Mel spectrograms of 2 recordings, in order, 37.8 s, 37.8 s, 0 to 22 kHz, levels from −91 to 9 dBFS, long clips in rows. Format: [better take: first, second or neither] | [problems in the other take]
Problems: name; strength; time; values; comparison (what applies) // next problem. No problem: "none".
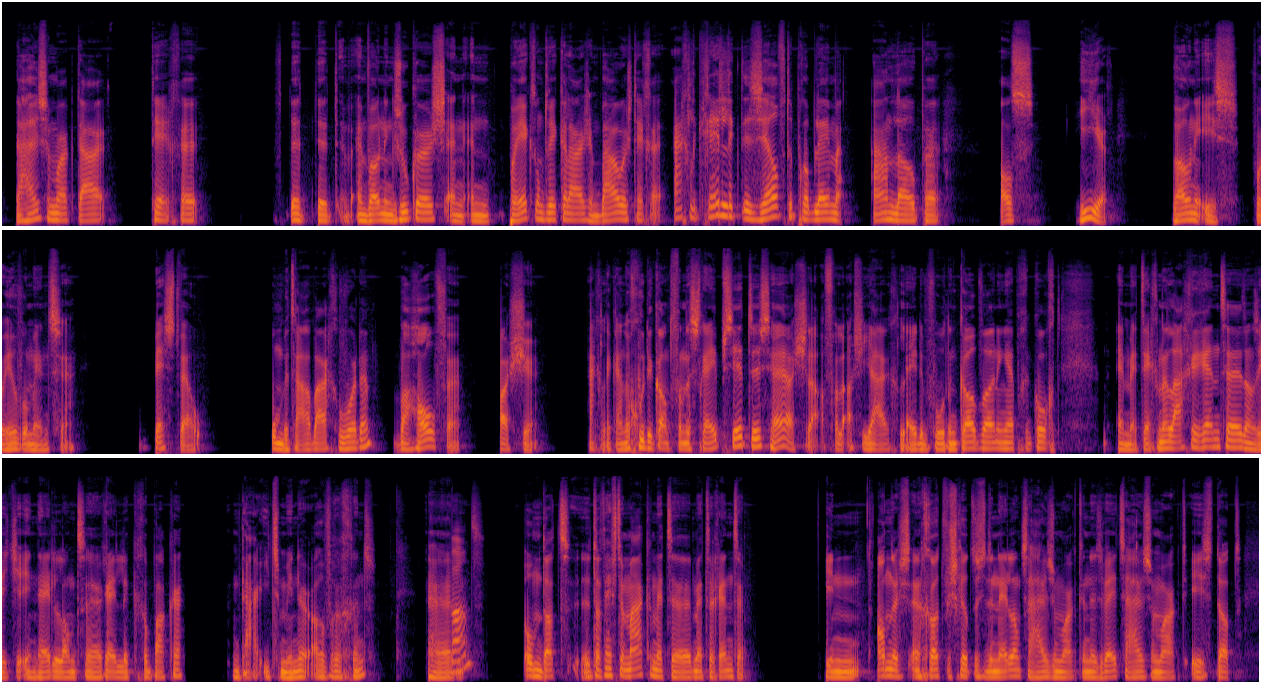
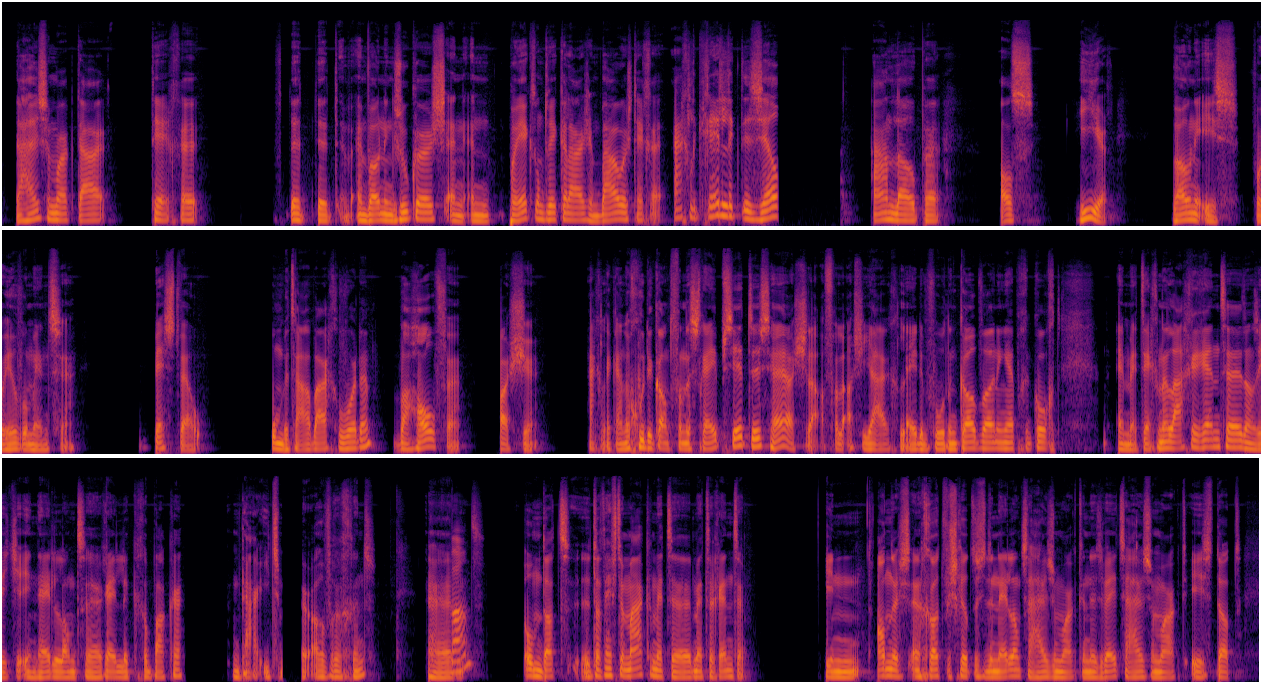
first | audio cutting out; at 8 s for 0.5 s and at 28 s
